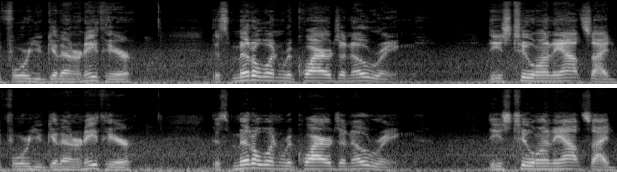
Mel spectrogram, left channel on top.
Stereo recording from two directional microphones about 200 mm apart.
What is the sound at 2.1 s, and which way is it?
Speech, 65° left (ahead or behind).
